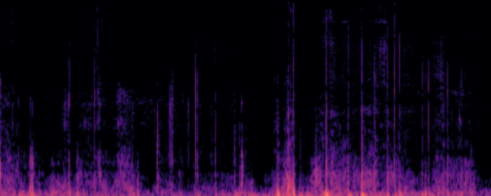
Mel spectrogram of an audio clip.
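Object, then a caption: Painted wooden stacking rings and ball. Long grey nails tap and scratch on a painted wooden stacking ring toy, with colorful solid wooden rings on a peg and a wooden ball on top. Quiet, dull, clicky taps with very short decay mix with dry scratching in an irregular, fairly quick rhythm, growing somewhat louder midway.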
